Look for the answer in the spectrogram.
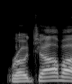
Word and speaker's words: Rojava: And the New York Times reported last fall about this autonomous Kurdish region called Rojava. Am I pronouncing that right? – Rojava, an autonomous Kurdish region in Syria, which, according to the New York Times, is led by militant feminist anarchists.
